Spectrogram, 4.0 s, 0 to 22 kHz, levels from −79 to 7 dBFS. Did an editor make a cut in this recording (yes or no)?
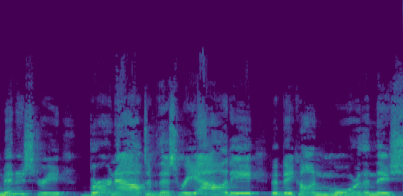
yes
